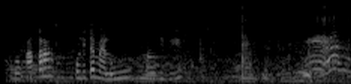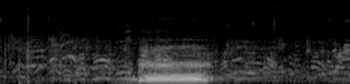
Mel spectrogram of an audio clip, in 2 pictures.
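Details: Large cattle at a mosque in Karang Sari, moments before slaughter for the Qurban sacrifice of Eid al-Adha; one long, loud, low moo lasting about a second late on, amid steady talking by people nearby.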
